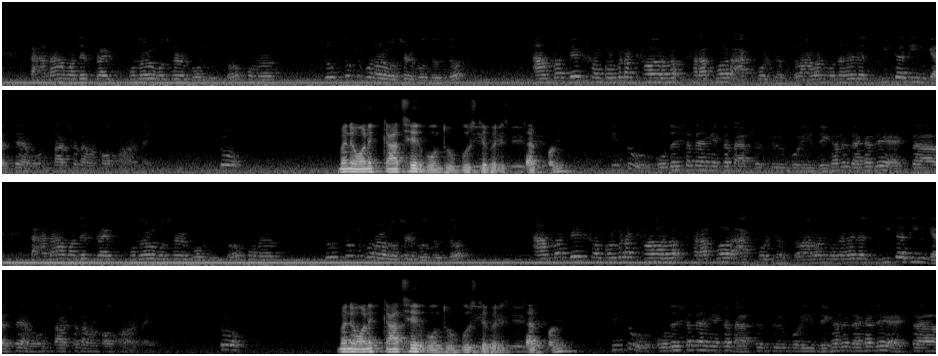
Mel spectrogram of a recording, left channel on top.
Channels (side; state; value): left; noise; rumble, 14 dB below the sound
